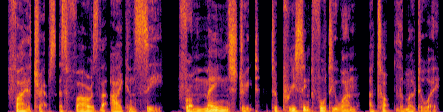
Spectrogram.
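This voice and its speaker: An actor voicing a brooding, mystical inner voice in a video game, narrating in a hushed, solemn, measured and poetic way. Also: male voice, dry recording, studio quality, full character voice. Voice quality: very deep, gravelly, husky. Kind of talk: slow atmospheric scripted game narration.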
